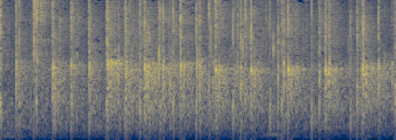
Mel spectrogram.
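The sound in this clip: Enthusiastic audience applause welcoming a guest speaker, a former architect turned church pastor. The clapping is loud and dense, with individual claps standing out, and it stays steady throughout.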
